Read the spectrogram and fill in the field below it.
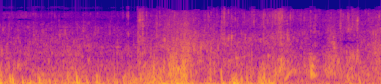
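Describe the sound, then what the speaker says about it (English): Wind and choppy waves coming from two directions buffet a canoe on Lake Richardson in Maine's Rangeley Lakes, heard as continuous loud gusting and water sloshing close against the hull. "We have wind and waves coming at us from two different directions."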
